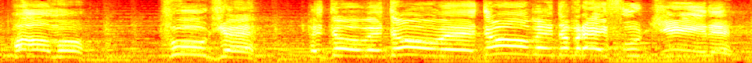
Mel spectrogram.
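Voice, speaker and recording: A man's voice: extremely high pitch, drawn-out words, music in the background, exaggerated voice. An actor playing a proud, reckless scholar who sells his soul, in a declamatory theatrical radio drama style. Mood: alarmed. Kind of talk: theatrical radio drama acting of classical verse.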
